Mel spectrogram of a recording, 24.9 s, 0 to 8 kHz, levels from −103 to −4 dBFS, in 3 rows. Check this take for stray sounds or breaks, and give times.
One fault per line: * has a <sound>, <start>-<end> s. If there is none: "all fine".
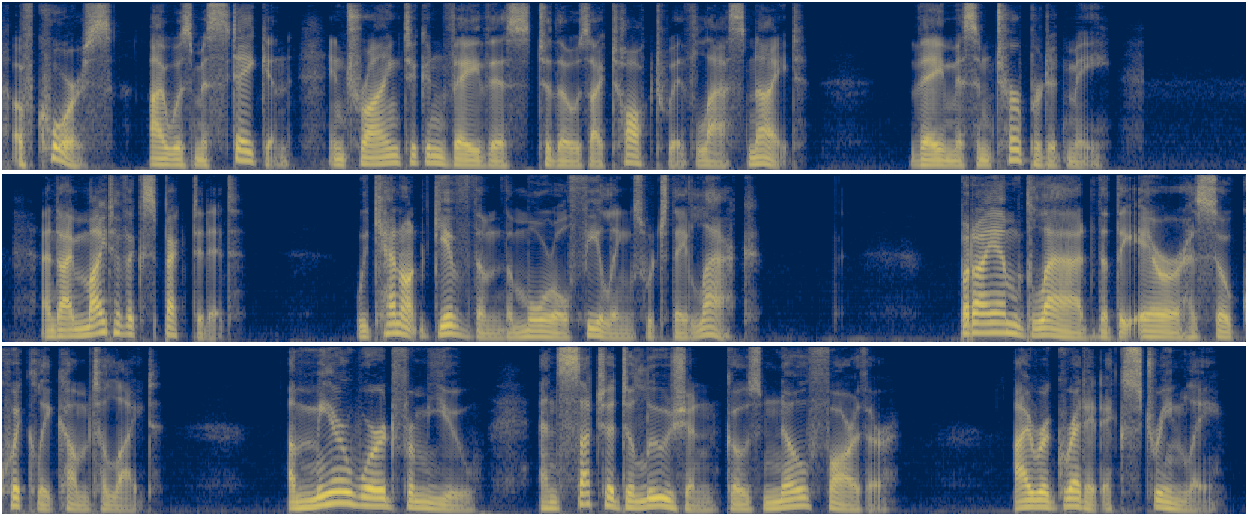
all fine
